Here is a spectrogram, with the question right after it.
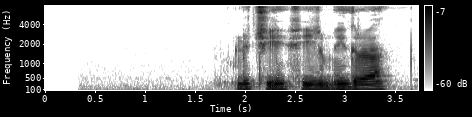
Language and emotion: Russian, neutral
